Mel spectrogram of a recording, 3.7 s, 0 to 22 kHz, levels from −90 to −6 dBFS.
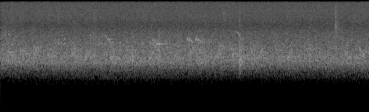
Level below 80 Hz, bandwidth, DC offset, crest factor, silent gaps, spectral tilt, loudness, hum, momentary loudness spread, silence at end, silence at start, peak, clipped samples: under -90 dBFS; over 20 kHz; under 0.1%; 16 dB; none; 12 dB/octave; -34 LUFS; none; 2 LU; 0 s; 0 s; -22 dBFS; under 0.1%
